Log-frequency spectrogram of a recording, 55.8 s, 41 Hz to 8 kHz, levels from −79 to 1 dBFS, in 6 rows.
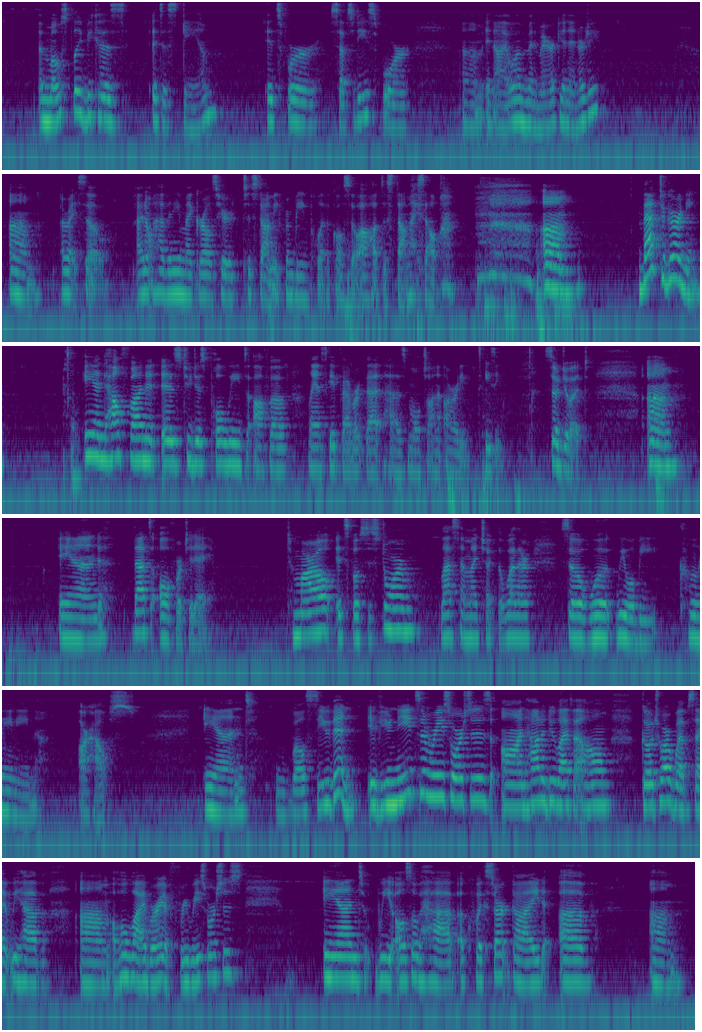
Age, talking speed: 20-39, 140 wpm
